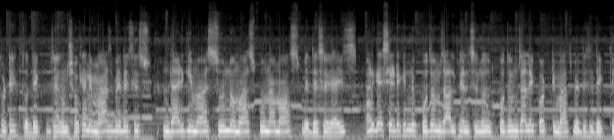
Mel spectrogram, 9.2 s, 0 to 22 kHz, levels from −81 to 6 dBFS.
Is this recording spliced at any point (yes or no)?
yes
